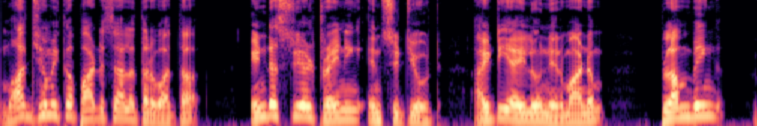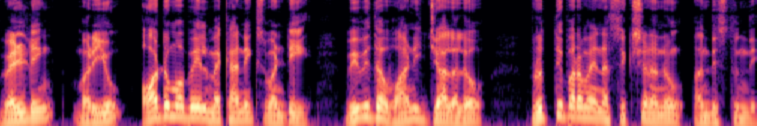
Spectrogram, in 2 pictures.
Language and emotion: Telugu, neutral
